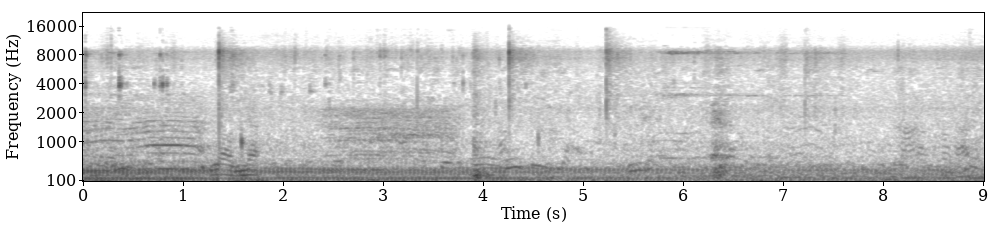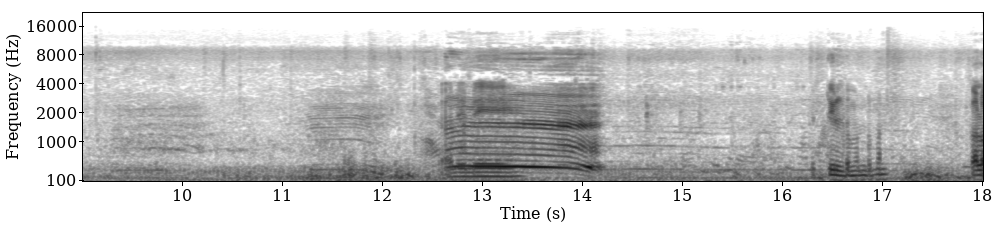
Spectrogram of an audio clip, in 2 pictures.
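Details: Cattle at a bull-race training session at the Asemanis field, preparing for a competition, 6 November 2022. After a long stretch of crowd murmur and talk, a loud, harmonic moo lasts over a second. Voices and background noise continue afterward.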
